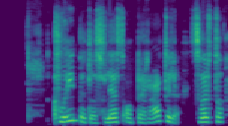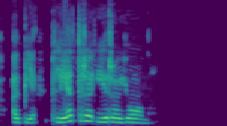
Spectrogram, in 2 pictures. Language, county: Lithuanian, Vilnius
